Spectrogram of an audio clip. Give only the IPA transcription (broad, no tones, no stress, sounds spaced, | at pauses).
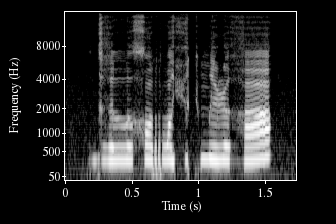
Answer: ɡʱ ɛ lː ɤ x ɒ r lˠ ɤ ç u t͡ʃ m i ɭ ɘ h a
